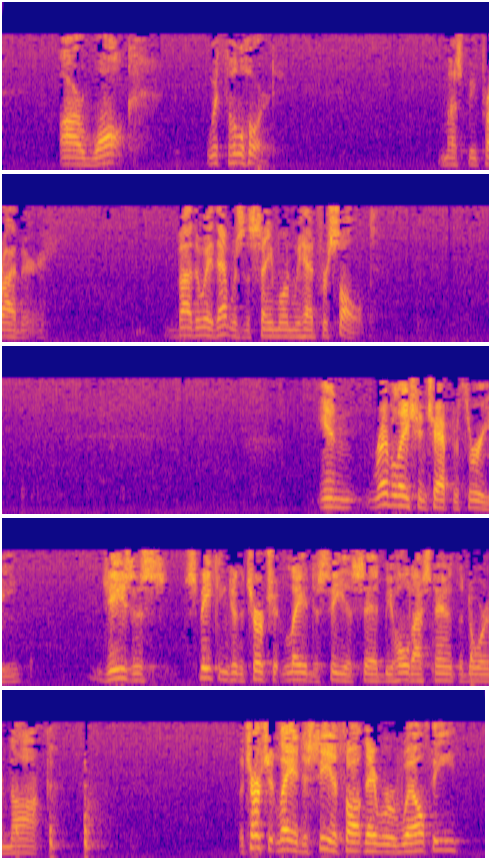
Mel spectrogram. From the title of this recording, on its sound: Ketha Heights Baptist Church ~ Live Broadcast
